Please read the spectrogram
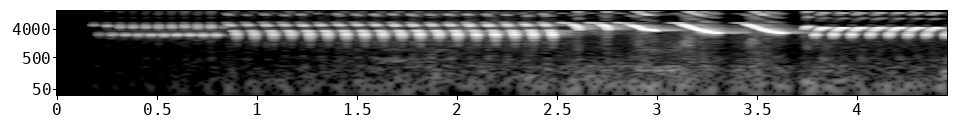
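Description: Canary song: rapid high trills that swell in from nothing, broken in the middle by a few quick falling whistled notes, then trilling again.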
